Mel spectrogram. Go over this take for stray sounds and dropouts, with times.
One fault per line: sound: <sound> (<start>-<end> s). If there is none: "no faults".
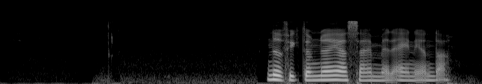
no faults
